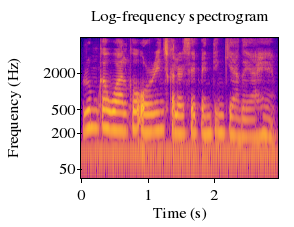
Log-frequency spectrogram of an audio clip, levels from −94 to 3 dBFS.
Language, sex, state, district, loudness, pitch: Hindi, female, Arunachal Pradesh, Papum Pare, -18 LUFS, 150 Hz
